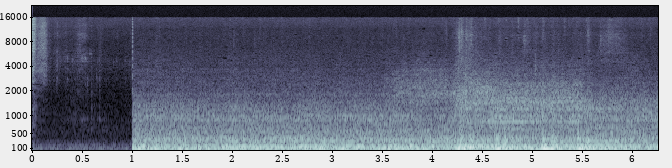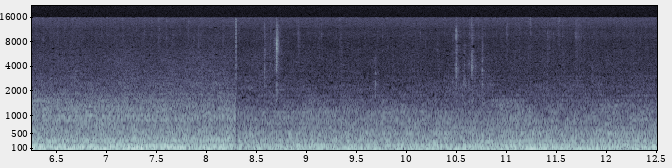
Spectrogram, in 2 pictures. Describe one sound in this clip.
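A car's engine and tyres rumble steadily on a highway at speed.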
